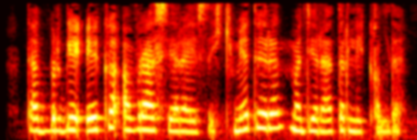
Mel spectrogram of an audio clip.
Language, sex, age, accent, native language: Uzbek, female, 25-34, Surxondaryo, Uzbek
